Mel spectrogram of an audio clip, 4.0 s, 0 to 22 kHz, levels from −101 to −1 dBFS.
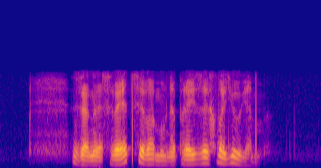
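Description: A speech recording carried over a G.711 telephone line, so the band is limited to roughly 250 Hz to 3.6 kHz. From 1.24 to 1.28 s there is packet loss with pitch repetition. About 40 ms of audio went missing, which fits two 20 ms packets. The receiver repeated the last pitch period to fill the gap, so the sound briefly holds with a buzzy, slightly frozen quality. There are also two DC steps, at 1.66 s and 3.20 s. At each one the waveform's zero line suddenly jumps, which is heard as a low thump. The offset then drains away through a 20 Hz high-pass filter, while the speech itself carries on unchanged.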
